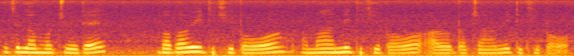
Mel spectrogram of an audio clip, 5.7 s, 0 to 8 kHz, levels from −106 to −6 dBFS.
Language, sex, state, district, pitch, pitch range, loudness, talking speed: Nagamese, female, Nagaland, Dimapur, 205 Hz, 185-215 Hz, -15 LUFS, 190 wpm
